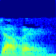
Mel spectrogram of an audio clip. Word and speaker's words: Yahweh: As far as we know, in pronunciation, it's Yahweh.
